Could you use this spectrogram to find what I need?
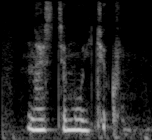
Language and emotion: Russian, neutral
